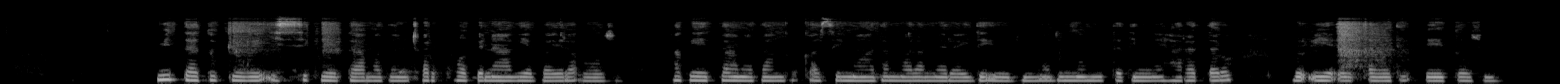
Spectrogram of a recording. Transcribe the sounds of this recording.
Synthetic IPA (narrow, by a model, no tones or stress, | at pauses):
mɪt̪ːɐt̪ːɔkːɪwḛːʔɪsːɪkʰe̞ːt̪ːaːmɐt̪ɐnt͡ʃʼɐɾkːʊhɐpːɛnaːɡɪjɐbɐjɾɐʔo̞ːsɔ | hɐke̞ːt̪ːaːmɐt̪ɐŋkɐkʼɐsːɪmaːt̪ɐmɐlɐmɛɾɐjd̪ɛʔɪjɔd̪ʊmːɐd̪ʊmːɐmɪt̪ːɐt̪ɪnːɛɦɐɾɐd̪ɐɾɔ | lɔʔɪjɐʔɛtʼːɐβɐt̪ɪbe̞ːt̪ːo̞ːsɔnɐ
